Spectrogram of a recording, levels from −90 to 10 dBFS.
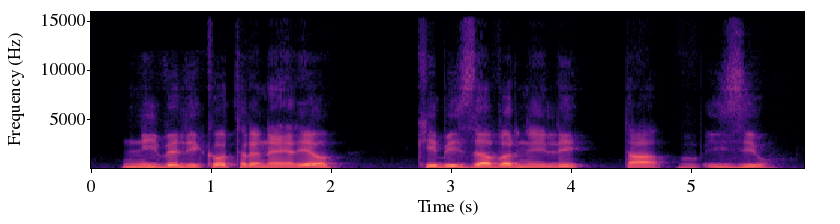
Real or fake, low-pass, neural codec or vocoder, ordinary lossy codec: fake; 14.4 kHz; autoencoder, 48 kHz, 128 numbers a frame, DAC-VAE, trained on Japanese speech; Opus, 24 kbps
